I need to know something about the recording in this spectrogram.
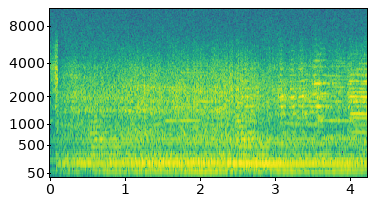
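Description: Car engines running fast and steady as two sedans race across rough ground, a constant drone that starts suddenly with the cut to the chase.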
